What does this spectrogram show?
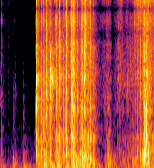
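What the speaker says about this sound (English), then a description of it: "I'm giving them another good shuffle." A deck of tarot cards is shuffled up close in a quick flurry of papery riffles and slaps, following a brief quiet moment.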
